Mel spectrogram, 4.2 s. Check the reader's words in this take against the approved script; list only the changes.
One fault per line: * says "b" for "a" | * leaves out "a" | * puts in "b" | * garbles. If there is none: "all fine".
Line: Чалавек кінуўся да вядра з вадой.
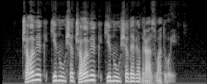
* puts in "чалавек кінуўся"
